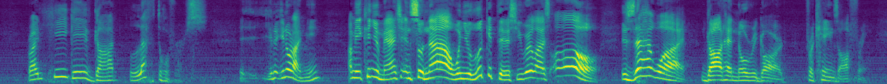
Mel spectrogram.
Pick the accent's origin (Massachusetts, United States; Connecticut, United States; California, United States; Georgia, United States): California, United States; You know, I'm from Orange County and whatnot.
